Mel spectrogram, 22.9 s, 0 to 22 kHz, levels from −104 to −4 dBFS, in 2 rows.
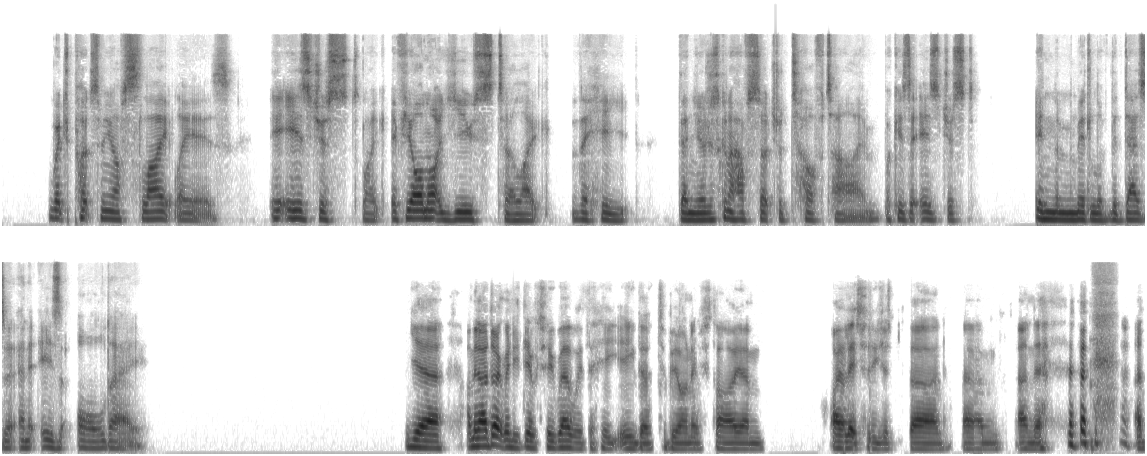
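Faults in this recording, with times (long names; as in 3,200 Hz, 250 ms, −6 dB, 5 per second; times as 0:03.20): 0:07.72–0:07.73: drop-out 14 ms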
